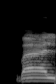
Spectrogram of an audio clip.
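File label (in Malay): "balik", Malay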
